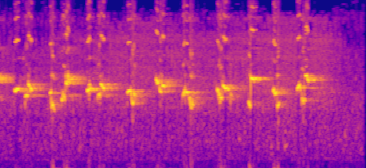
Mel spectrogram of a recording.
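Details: Yellow-vented bulbul (trucukan), a song used as a tutor recording for training other songbirds: a brisk series of short, bright chirped notes with quick downward slurs, about twelve bursts in under five seconds, clear over a faint background hiss.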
